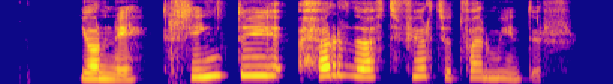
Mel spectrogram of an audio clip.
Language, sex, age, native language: Icelandic, female, 18-19, Icelandic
